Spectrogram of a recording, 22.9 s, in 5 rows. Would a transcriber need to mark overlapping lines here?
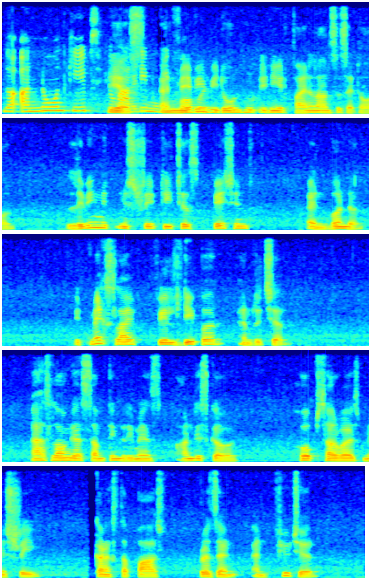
Yes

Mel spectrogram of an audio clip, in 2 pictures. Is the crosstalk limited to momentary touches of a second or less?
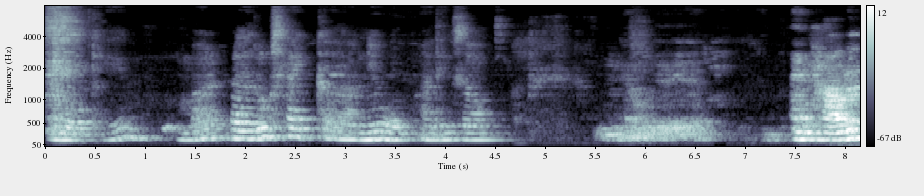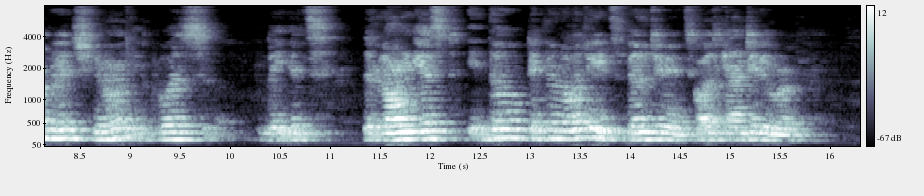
Yes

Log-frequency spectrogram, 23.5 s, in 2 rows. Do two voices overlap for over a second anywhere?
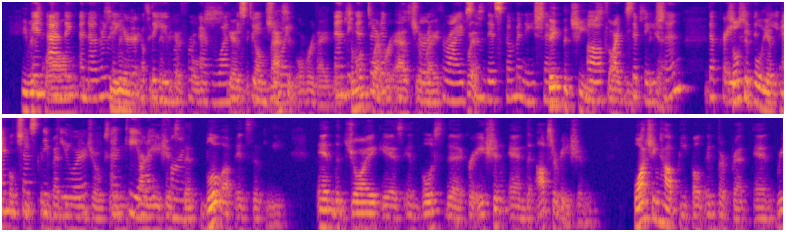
Yes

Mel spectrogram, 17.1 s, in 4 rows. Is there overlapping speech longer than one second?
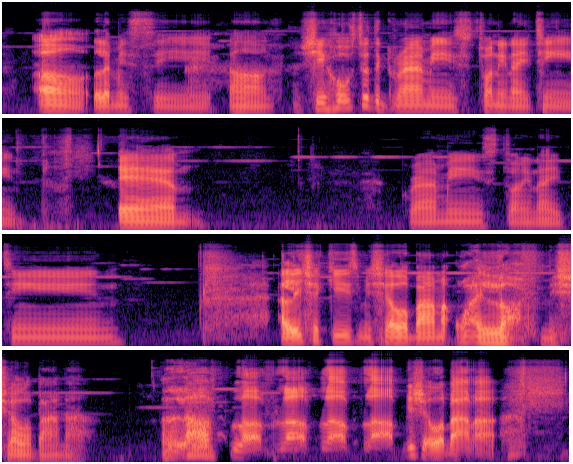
No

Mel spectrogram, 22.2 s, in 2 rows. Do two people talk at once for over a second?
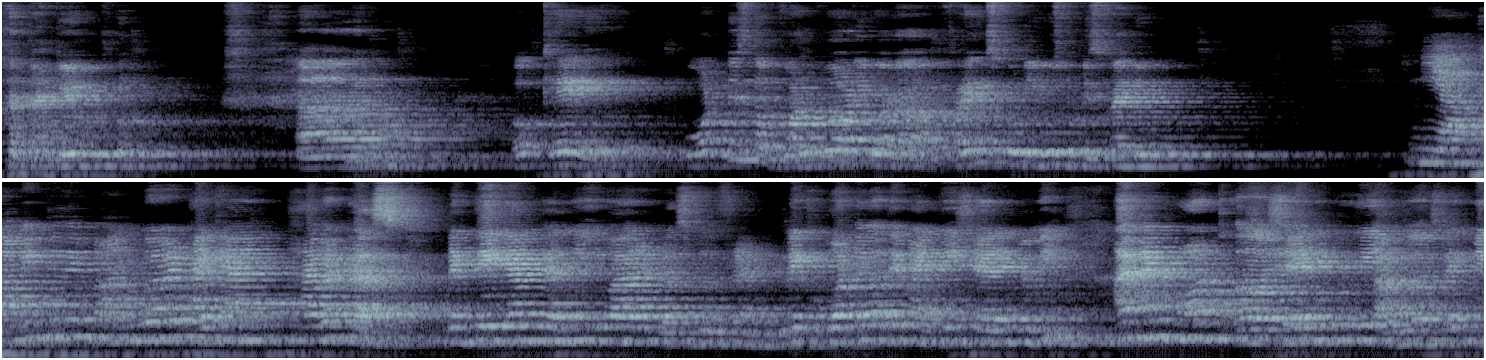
No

